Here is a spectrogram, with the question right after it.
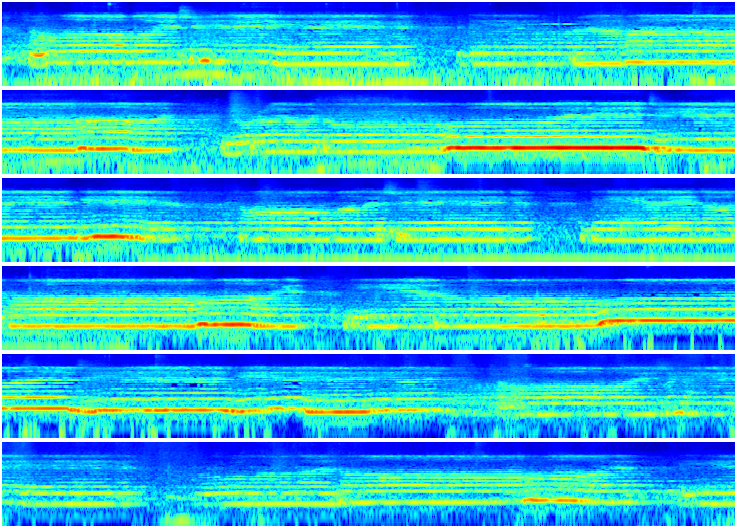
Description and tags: Temple chanting Mongolia
A female group chant in a temple in Ulaanbaatar, Mongolia.
Buddhist, chanting, female, group, meditation, monastery, Mongolia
